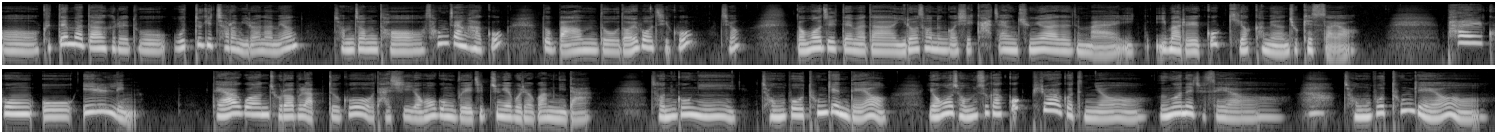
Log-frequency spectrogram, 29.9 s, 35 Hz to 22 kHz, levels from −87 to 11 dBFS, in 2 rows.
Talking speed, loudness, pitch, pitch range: 255 characters per minute, -18 LUFS, 175 Hz, 155-225 Hz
